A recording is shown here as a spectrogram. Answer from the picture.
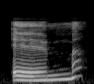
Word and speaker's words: aiment: Les étudiants aiment travailler. We didn't pronounce that ENT.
